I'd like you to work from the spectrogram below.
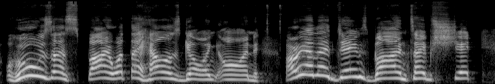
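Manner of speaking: shocked high yell, slow on who's; yelling in disbelief at the knife; I'm like. Retold or imitated. Confronting Kobani, a loud high disbelieving yell. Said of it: "and I'm like".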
